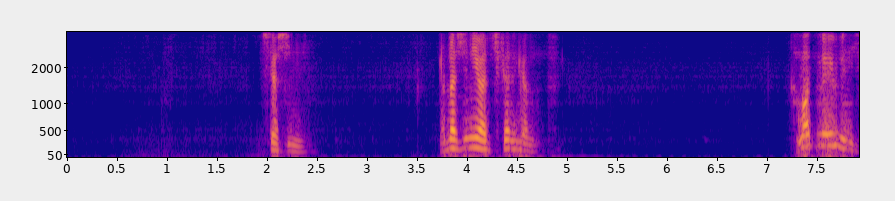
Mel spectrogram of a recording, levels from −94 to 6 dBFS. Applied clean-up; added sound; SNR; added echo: neural separator model SepFormer WHAMR!.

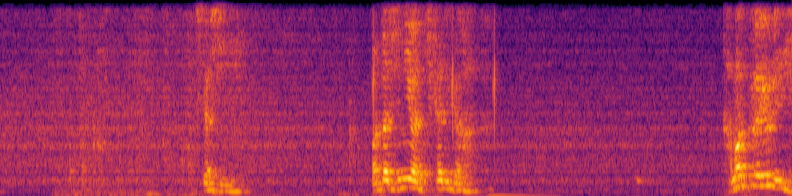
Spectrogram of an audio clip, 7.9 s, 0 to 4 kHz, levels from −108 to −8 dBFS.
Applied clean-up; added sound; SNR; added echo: none; Finger snapping; 18 dB; reverberation time 0.4 s.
